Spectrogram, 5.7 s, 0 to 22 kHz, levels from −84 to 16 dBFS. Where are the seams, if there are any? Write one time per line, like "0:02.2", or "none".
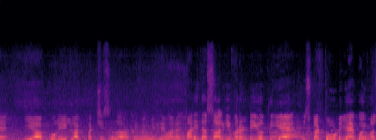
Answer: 0:02.8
